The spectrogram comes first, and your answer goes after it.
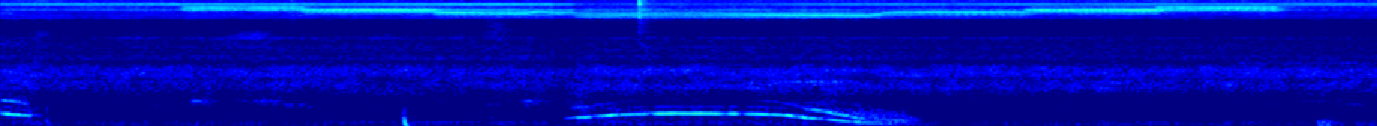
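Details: Indoor first meeting between a flat-nosed and a peak-nosed cat: a single soft yowl that rises, arches and drops away over about two seconds, with quiet background hiss before and after.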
